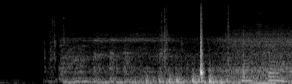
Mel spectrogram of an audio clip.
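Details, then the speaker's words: Mitsubishi Lancer X 1.5 4A91 with automatic, about 261,000 km, first start after engine repair for high oil consumption and piston knock: brief crank, catches, oil pressure builds, settles into quiet even idle, slight clutch noise audible; healthy running. "пробуем так давлени пошло масло прокачала работает ровненько работает тихо чуть-чуть муфту слышно но от этого никуда не деться"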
